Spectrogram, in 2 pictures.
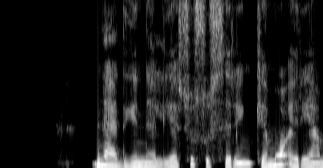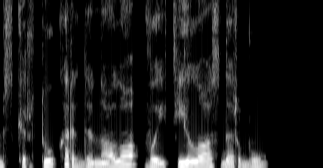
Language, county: Lithuanian, Alytus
